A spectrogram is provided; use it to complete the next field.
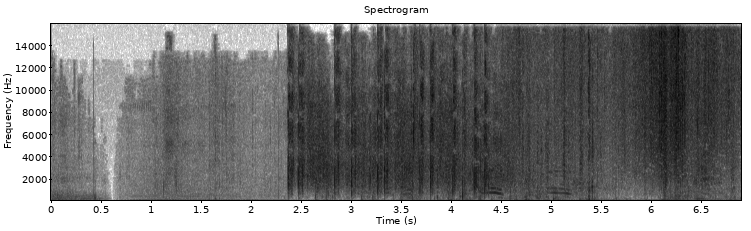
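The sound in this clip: Gunfire crackles near a compound between fields where soldiers are moving on foot. After a brief quieter start, many sharp cracks arrive in irregular clusters, loud and nearly continuous.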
